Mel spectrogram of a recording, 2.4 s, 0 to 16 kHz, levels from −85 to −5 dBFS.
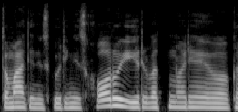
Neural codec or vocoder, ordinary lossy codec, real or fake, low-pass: codec, 44.1 kHz, 3.4 kbps, Pupu-Codec; AAC, 96 kbps; fake; 14.4 kHz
